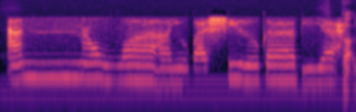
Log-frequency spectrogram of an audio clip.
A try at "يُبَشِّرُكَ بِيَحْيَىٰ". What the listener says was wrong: काफ को लंबा न करें ना.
